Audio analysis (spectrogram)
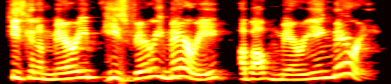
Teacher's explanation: I will show you 3 words. In Illinois, where I'm from, these words are pronounced the same.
